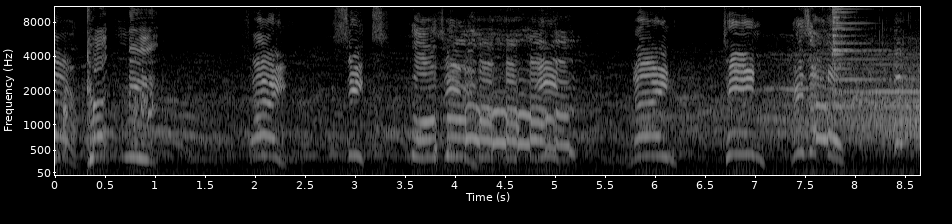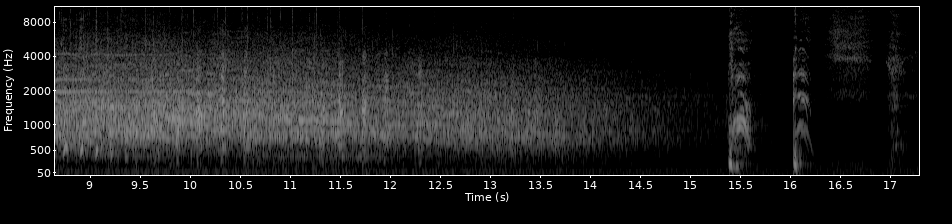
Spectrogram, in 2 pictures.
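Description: Short shouted calls from a man's voice, then a crowd cheering and applauding that swells about eight seconds in and dies away over the next several seconds.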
